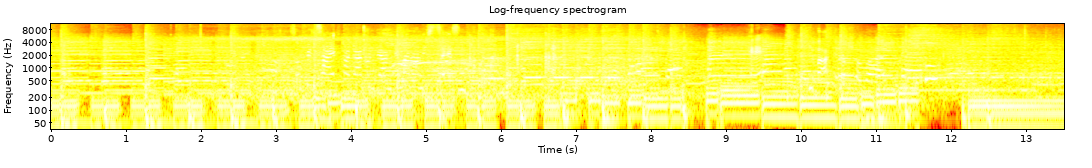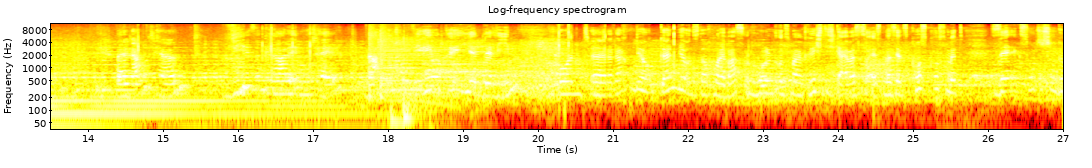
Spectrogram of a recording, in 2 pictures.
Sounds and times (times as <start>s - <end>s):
Music: 0.0s - 20.4s.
